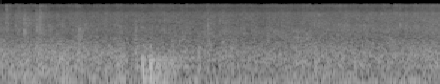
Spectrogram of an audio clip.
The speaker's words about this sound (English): Oh, the rain is coming. We need the rain.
